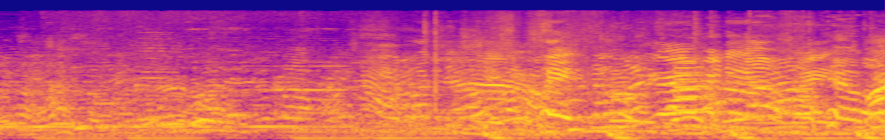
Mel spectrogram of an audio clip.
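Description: Party chatter: several people talking over one another, with music playing in the background. The voices grow louder about halfway through.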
